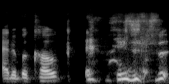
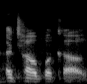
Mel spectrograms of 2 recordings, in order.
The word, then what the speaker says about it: Etobicoke: In that documentary, they famously call it like Etobicoke. They're saying it wrong, so it just reminded me of that. But it's Etobicoke, yeah.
